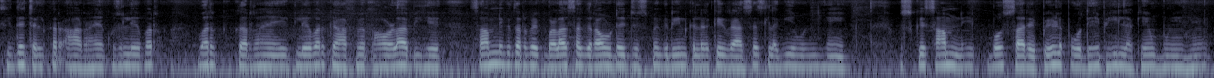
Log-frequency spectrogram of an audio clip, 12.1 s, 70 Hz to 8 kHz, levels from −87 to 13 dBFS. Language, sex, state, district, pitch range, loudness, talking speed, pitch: Hindi, male, Jharkhand, Sahebganj, 140-150 Hz, -33 LUFS, 225 wpm, 145 Hz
